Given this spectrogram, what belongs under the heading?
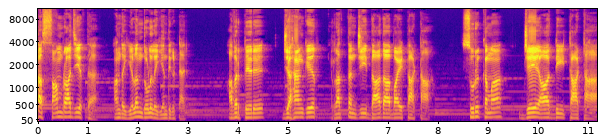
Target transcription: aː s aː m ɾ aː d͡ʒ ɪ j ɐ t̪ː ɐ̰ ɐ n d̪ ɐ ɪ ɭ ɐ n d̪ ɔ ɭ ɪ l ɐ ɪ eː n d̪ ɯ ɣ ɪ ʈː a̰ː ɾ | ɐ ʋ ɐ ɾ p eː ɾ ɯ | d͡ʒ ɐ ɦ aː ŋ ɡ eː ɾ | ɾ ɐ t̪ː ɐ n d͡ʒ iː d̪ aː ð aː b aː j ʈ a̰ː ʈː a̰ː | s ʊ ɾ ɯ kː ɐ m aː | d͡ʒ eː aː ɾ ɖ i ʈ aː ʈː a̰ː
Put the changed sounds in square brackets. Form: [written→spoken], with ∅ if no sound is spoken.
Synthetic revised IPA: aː s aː m ɾ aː d͡ʒ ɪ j ɐ t̪ː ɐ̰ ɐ n d̪ ɐ ɪ ɭ ɐ n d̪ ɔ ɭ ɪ l ɐ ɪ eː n d̪ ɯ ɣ ɪ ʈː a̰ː ɾ | ɐ ʋ ɐ ɾ p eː ɾ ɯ | d͡ʒ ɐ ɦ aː ŋ ɡ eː ɾ | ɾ ɐ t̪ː ɐ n d͡ʒ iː d̪ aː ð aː b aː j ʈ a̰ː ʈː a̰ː | s ʊ ɾ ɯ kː ɐ m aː | d͡ʒ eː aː ɾ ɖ i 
